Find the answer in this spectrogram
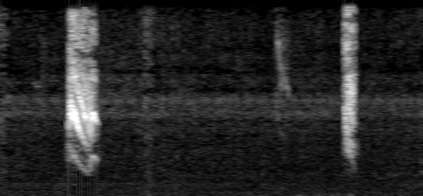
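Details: Female papa-capim seedeater call, meant to set males singing: a loud, buzzy, slightly descending chirp, then after a pause of about two seconds a shorter, softer chirp, over a faint high hiss.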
